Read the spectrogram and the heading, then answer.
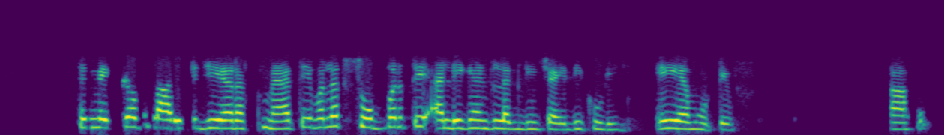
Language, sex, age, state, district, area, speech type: Dogri, female, 18-30, Jammu and Kashmir, Samba, rural, conversation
